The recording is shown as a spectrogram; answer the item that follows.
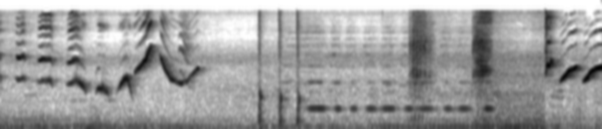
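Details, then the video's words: Agitated white-rumped shama giving high whistled rising and falling notes at the start, then sharp clicks, a sustained steady tone and more rising whistles at the end over a low background hum. "Murai batu mudah emosi"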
